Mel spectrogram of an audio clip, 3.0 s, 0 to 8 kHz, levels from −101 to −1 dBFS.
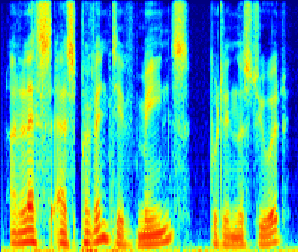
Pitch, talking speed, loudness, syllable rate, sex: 110 Hz, 160 wpm, -17 LUFS, 5.1 syllables/s, male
